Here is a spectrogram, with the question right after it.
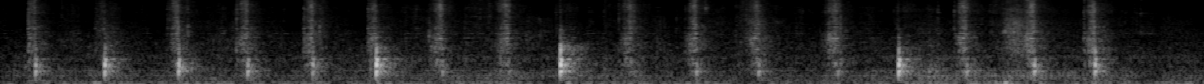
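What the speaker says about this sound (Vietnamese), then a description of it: "Đó, hơi đập ra các bạn thái nó sẽ dễ." A knife crushes and chops lemongrass, garlic and shallots on a cutting board for Hanoi grilled pork, making a steady run of about sixteen close, crisp thuds at an even pace with no talking.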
